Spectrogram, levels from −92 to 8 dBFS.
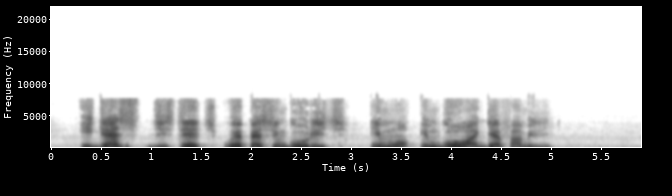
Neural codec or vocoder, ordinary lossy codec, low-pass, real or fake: vocoder, 22.05 kHz, 80 mel bands, WaveNeXt; AAC, 24 kbps; 9.9 kHz; fake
